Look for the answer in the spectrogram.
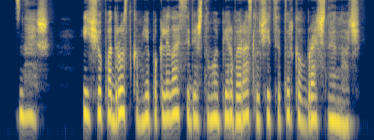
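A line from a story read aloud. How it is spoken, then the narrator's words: Quiet. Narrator (Russian): тихо начала она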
